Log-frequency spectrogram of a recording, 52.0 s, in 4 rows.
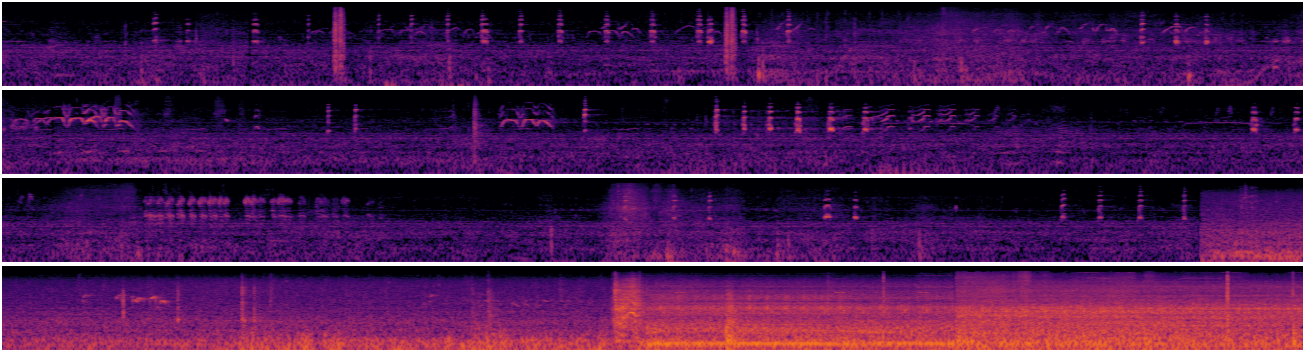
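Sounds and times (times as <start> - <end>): birds chirping and trilling: 36.6 - 40.9, 43.2 - 48.6.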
